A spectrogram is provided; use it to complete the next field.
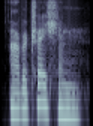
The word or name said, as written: arbitration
